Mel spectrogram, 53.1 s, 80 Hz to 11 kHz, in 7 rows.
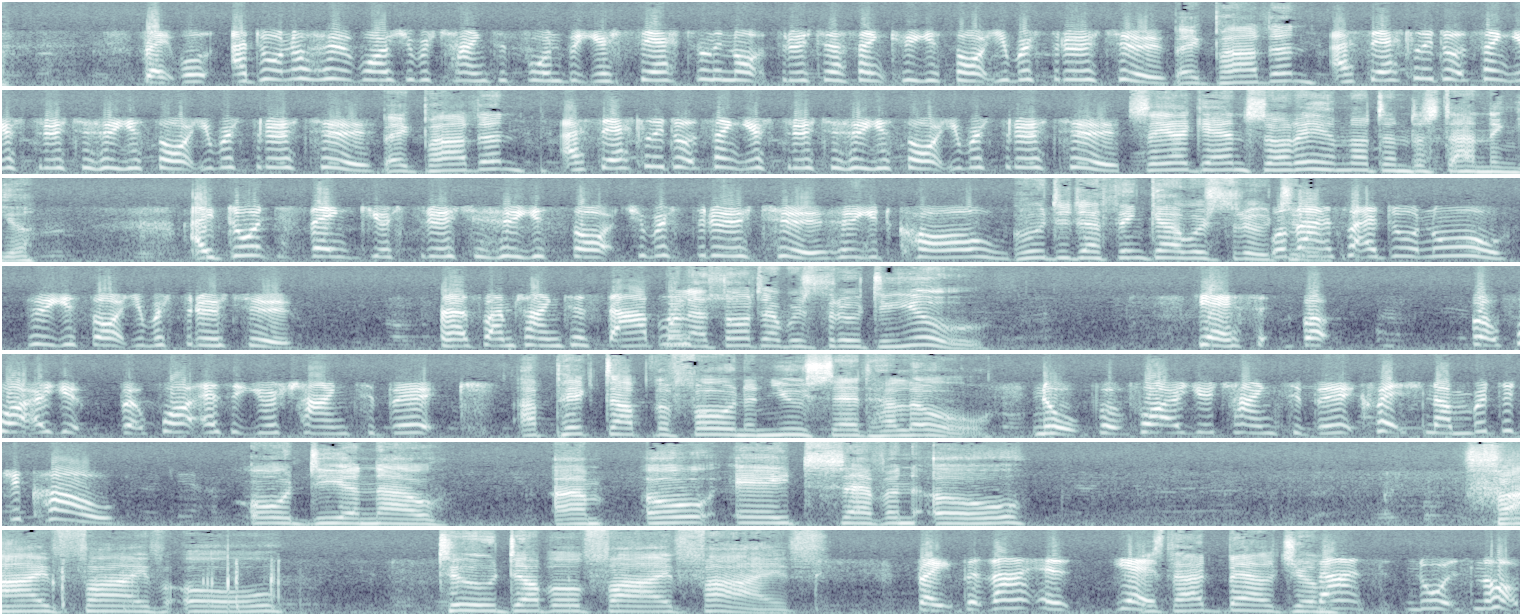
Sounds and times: Speech: 0.0 - 43.1, 44.8 - 53.1.

